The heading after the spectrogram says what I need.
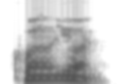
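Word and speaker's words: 관련: Untuk contoh yang ketiga, Kwalyon. Kwon diakhiri dengan nien, setelah itu diikuti kata yang diawali dengan real. Maka nien yang ada di kata kwon kita rubah menjadi real. Untuk cara pengucapannya menjadi Kwalyon.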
